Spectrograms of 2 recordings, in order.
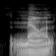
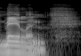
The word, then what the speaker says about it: Malan: be fun to have David melan i i i m men I I've been saying it wrong all week Milan I want to call it Milan it's men so David melen is uh uh is uh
